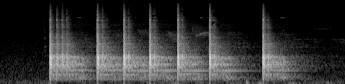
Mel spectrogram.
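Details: A male red-breasted sapsucker drums on a steel gutter drain: seven sharp, ringing clanks at an uneven, slowish pace over about two seconds, each with a brief metallic echo.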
